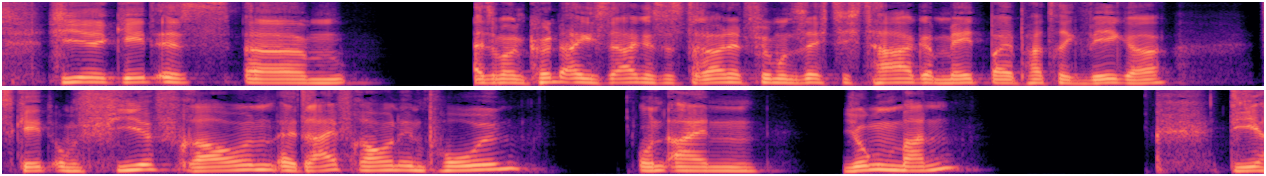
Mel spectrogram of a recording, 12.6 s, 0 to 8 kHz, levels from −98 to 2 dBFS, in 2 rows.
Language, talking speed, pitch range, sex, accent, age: German, 150 wpm, 120-140 Hz, male, German, 20-39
